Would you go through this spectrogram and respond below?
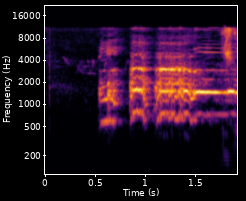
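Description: A rooster crows once on a spring smallholding, a loud, close cock-a-doodle-doo starting after a short pause and holding a strained final note.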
